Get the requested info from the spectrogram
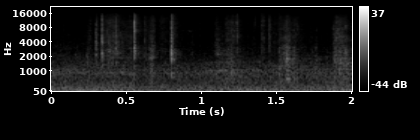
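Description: A few light clicks and crackles from handling a small plastic plant pot and a cactus root ball with loose potting soil.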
